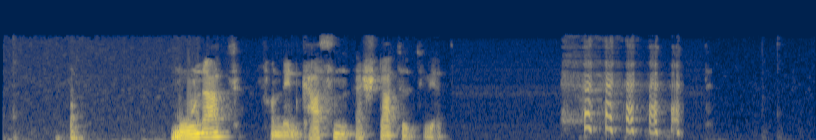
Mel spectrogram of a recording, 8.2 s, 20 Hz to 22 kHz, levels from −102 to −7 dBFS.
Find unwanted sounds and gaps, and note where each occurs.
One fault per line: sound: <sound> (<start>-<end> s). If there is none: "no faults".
sound: laugh (5.6-6.9 s)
